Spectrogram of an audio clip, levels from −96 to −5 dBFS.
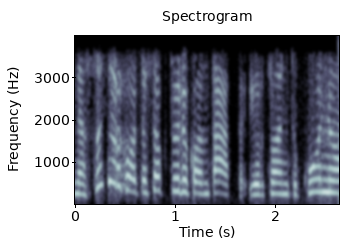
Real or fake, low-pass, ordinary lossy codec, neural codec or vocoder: real; 3.6 kHz; AAC, 24 kbps; none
